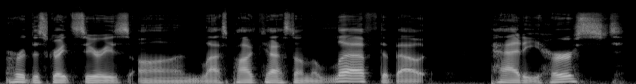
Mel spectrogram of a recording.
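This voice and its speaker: Deep, smooth American man, closely recorded. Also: takes it slowly, a bit bright, dry recording, studio quality. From United States. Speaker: podcast co-host. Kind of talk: casual book discussion.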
